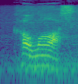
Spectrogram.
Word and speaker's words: Khallas: Koloss. K-H-A-L-L-A-S.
